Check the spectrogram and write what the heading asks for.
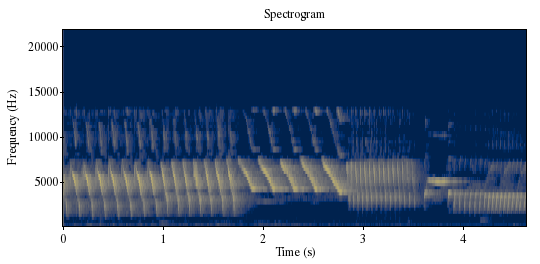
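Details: Canary rolling song: a rapid series of sharp chirping notes slowing slightly, followed by a lower buzzy trill and a short whistle.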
